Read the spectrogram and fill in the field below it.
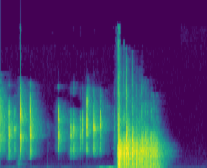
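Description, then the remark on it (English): Dice rattle with a quick series of sharp clicks, then tumble out in a louder, clattering roll across a hard surface that stops after a moment. Clear, no talking. “Let's go, dice. Let's do some work.”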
